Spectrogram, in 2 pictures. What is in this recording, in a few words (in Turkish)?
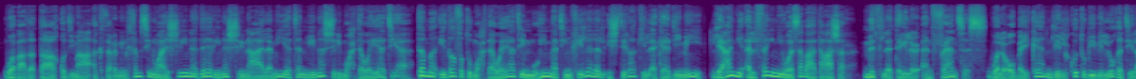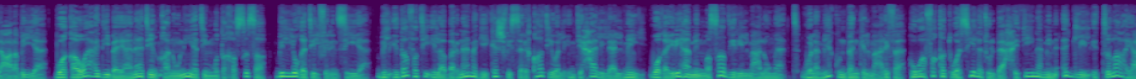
Arapca Erkek Klasik Arapca; erkek sesler; seslendirme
